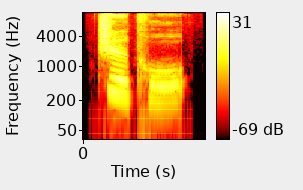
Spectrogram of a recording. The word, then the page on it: 质朴: zhì pǔ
